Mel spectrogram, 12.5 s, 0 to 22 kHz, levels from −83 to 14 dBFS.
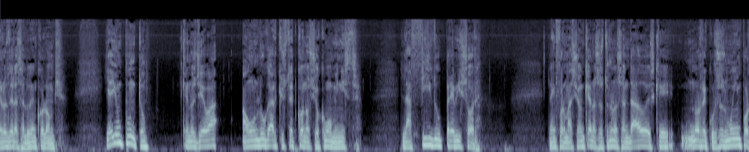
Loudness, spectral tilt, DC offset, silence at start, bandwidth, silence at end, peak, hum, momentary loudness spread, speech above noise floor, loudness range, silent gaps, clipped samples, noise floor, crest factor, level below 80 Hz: -16 LUFS; -5.5 dB/octave; under 0.1%; 0 s; 14 kHz; 0 s; -2 dBFS; none; 9 LU; 28 dB; 2 LU; none; under 0.1%; -43 dBFS; 14 dB; -34 dBFS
